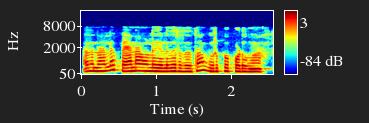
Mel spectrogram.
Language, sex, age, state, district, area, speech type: Tamil, female, 60+, Tamil Nadu, Dharmapuri, urban, spontaneous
